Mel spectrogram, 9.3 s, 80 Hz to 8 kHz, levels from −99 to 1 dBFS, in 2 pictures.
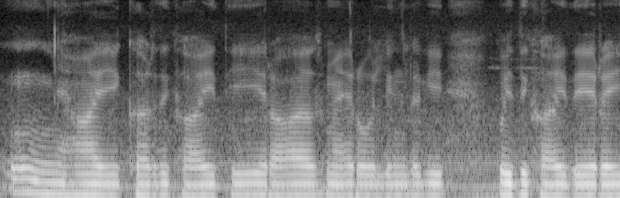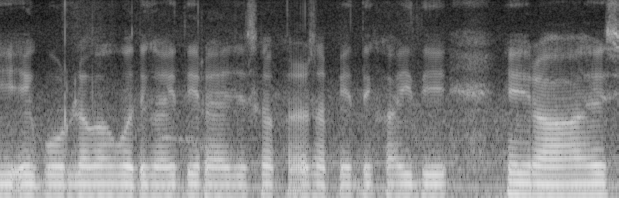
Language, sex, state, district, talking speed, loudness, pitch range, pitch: Kumaoni, male, Uttarakhand, Uttarkashi, 185 wpm, -17 LUFS, 110-115 Hz, 115 Hz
